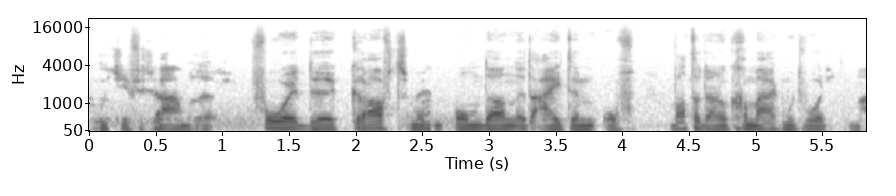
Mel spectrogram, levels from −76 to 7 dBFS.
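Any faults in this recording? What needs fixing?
Speech suppressed in double talk, at 0.00 to 0.23 s, 0.39 to 0.85 s, 2.38 to 2.68 s and 5.52 to 5.83 s: the speech dips by around 10 dB, and by around 20 dB in the final stretch. The likely cause is the echo canceller mistaking overlapping talk for loudspeaker echo and attenuating everything. A double-talk detector that keeps the near-end path open when both sides speak would prevent this.

Other side's voice leaking through, at 0.14 to 0.22 s and 0.94 to 1.27 s: a second voice sits faintly underneath, roughly 25 dB below the speech. This is likely residual loudspeaker echo that the canceller failed to subtract from the microphone signal. Better echo-path modelling, or headphones on the talker's end, would prevent it.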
